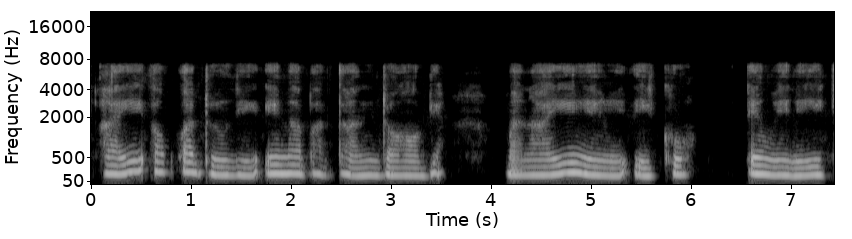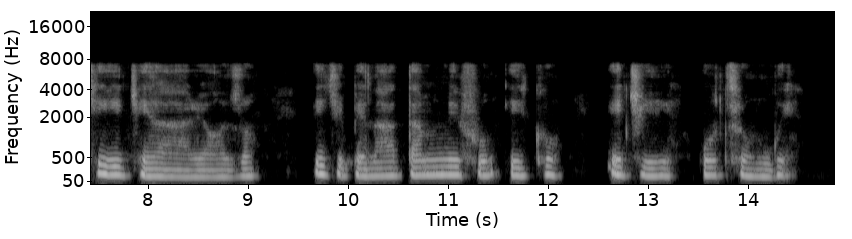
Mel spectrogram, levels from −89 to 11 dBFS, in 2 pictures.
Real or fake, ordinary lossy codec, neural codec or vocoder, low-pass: fake; none; codec, 16 kHz, 4.8 kbps, FACodec; 7.2 kHz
